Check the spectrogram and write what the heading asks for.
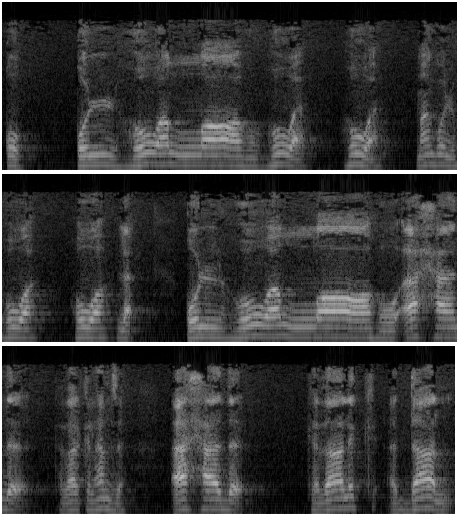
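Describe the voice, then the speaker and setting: A man teaching Quranic recitation to children, modeling each verse slowly, correcting mistakes and repeating. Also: a little high, fairly even intonation, warm tone. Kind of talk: tajweed lesson with modeled recitation. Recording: dull lo-fi recording.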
